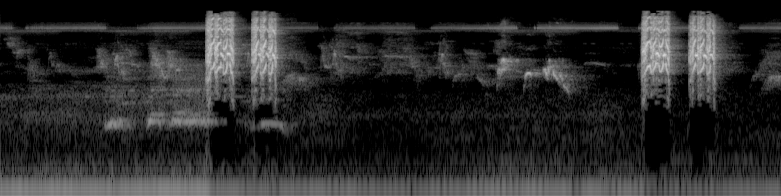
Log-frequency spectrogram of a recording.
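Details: Green-cheeked conure in the morning: faint chirps and thin whistles lead into a loud doubled rasping screech, more soft twitters follow, then a second harsh pair of screeches, over a low humming background.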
